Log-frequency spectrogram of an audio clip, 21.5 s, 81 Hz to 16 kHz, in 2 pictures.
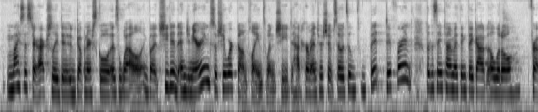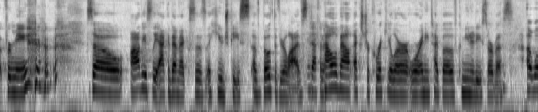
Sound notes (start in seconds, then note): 11.4 laugh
